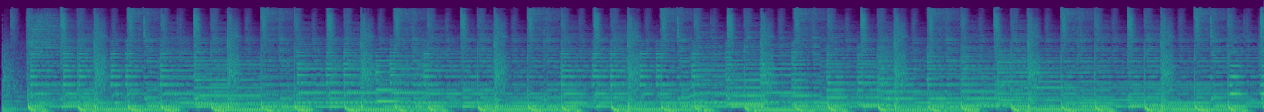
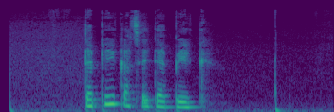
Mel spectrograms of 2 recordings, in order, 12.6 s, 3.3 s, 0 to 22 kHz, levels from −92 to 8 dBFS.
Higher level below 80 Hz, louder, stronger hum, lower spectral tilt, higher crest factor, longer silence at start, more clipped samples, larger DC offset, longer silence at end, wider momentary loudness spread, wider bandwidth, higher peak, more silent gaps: first, -28 dBFS vs -56 dBFS; first, -23 LUFS vs -32 LUFS; neither; about the same, -6 dB/octave vs -5.5 dB/octave; about the same, 16 dB vs 18 dB; about the same, 0 s vs 0.1 s; neither; neither; second, 0 s vs 0.55 s; second, 2 LU vs 22 LU; about the same, 17 kHz vs 15.5 kHz; first, -6 dBFS vs -16 dBFS; neither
